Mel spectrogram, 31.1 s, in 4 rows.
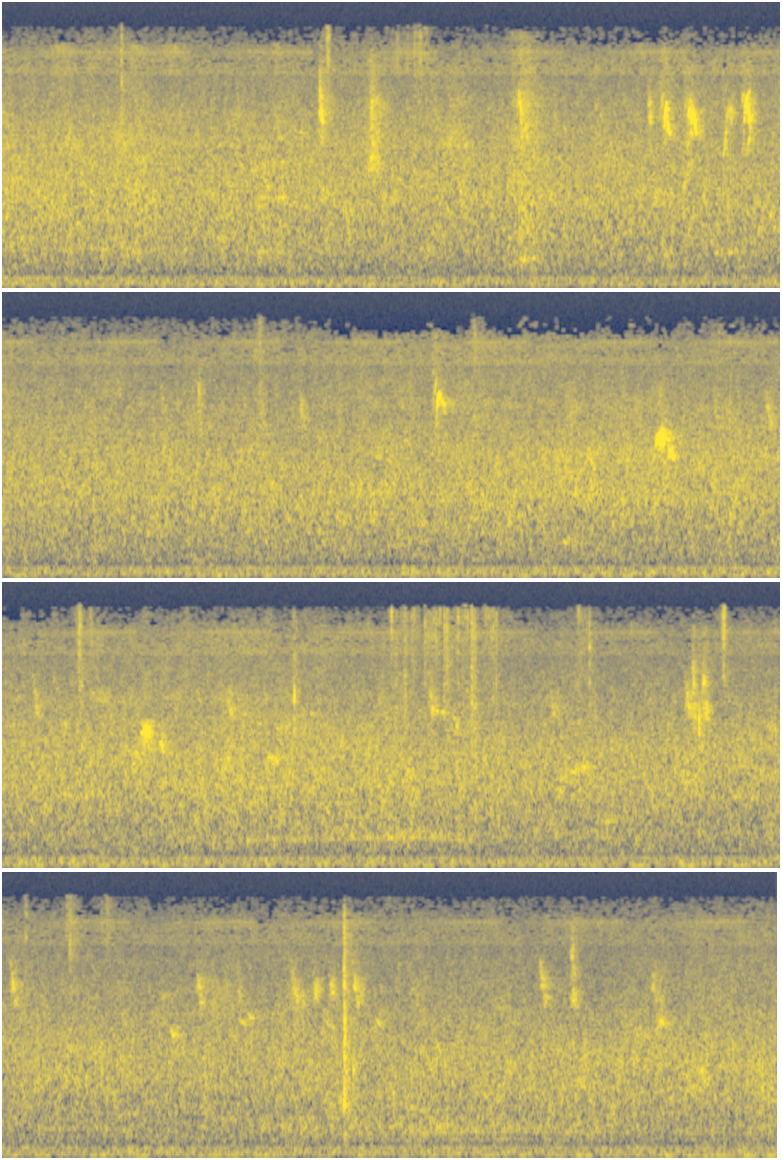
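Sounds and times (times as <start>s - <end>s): outdoor background noise: 0.0s - 31.0s
small birds chirping: 22.4s - 24.1s.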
